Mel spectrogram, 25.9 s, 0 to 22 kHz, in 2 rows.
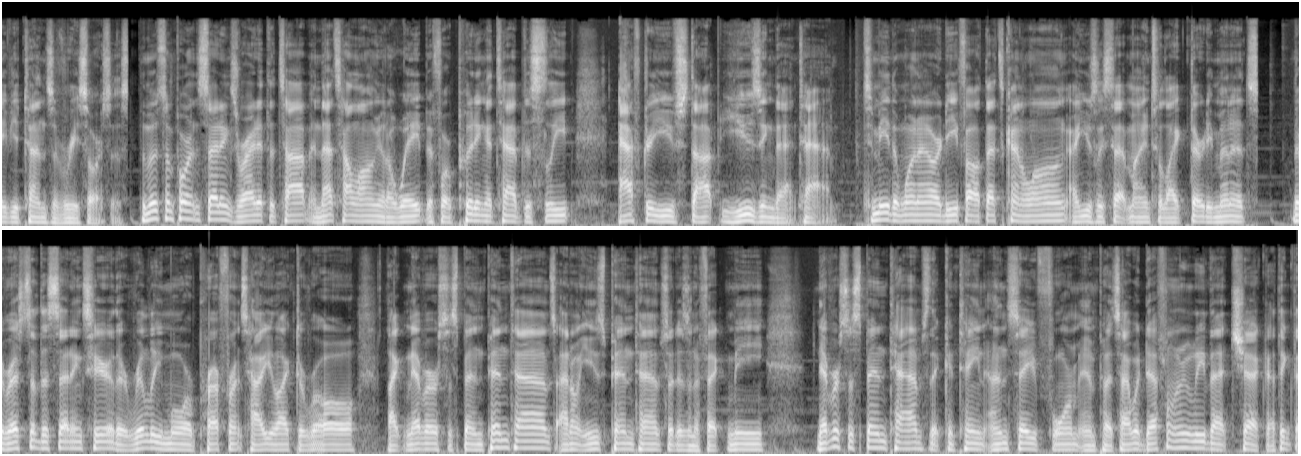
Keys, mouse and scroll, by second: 1.5 scroll, 3.4 click, 6.0 click, 7.8 click, 12.8-19.4 drag.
